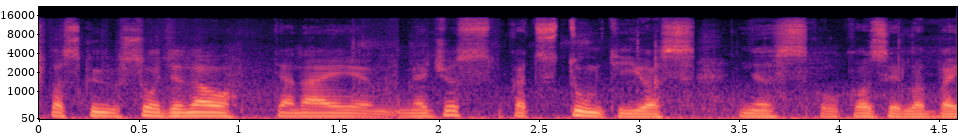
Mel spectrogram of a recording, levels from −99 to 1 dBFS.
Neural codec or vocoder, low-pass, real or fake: none; 14.4 kHz; real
